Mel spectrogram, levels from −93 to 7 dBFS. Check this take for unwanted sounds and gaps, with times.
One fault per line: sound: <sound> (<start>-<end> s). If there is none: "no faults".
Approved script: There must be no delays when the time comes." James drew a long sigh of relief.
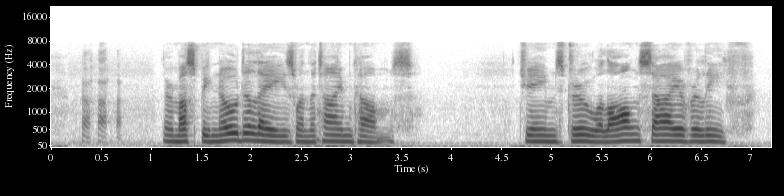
sound: laugh (0.3-0.8 s)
